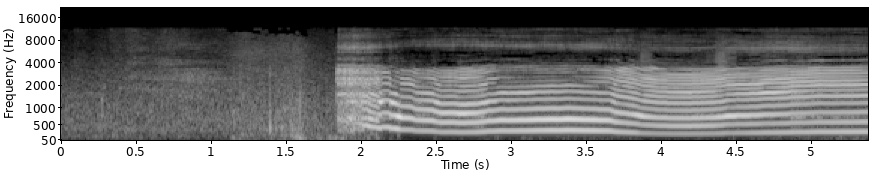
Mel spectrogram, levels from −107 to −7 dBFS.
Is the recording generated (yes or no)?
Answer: no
